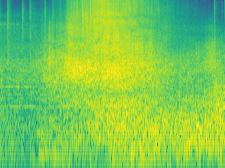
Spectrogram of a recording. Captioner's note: jets roaring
